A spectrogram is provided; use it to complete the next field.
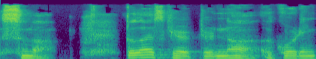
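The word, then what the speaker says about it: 砂: means sand and by itself is made is pronounced sunnah the last character na according to reverend furumoto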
